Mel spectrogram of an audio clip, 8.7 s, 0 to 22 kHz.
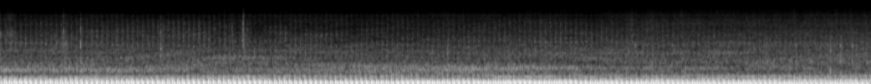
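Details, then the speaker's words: Onan 5500W generator in a 2015 Forest River Georgetown motorhome (10K miles, likely long parked) after carburetor replacement: even, steady low drone with regular firing beat, no misses or surges; runs smooth, still perfect after two hours. "well it's certainly running nice and smooth I started it right around 2:30 so I'm gonna let it run for a while and come back and check on it and we'll see how it does"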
